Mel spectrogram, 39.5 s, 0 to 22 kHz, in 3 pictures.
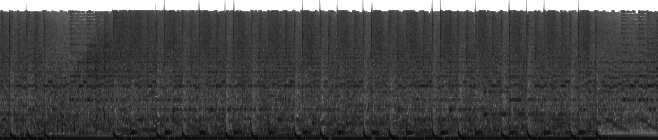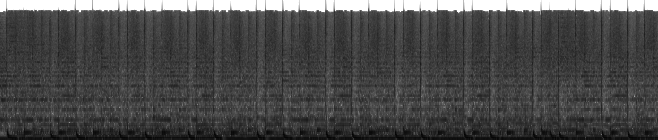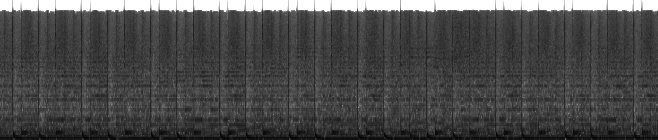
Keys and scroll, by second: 14.7 ctrl+-, 16.5 ctrl+=, 18.0 ctrl+=.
